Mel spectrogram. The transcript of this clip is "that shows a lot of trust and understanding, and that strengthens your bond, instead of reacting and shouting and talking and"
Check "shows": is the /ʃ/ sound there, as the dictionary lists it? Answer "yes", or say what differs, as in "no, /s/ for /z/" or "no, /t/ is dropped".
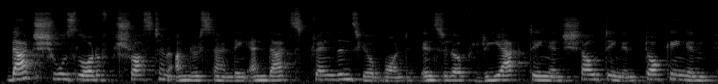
yes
